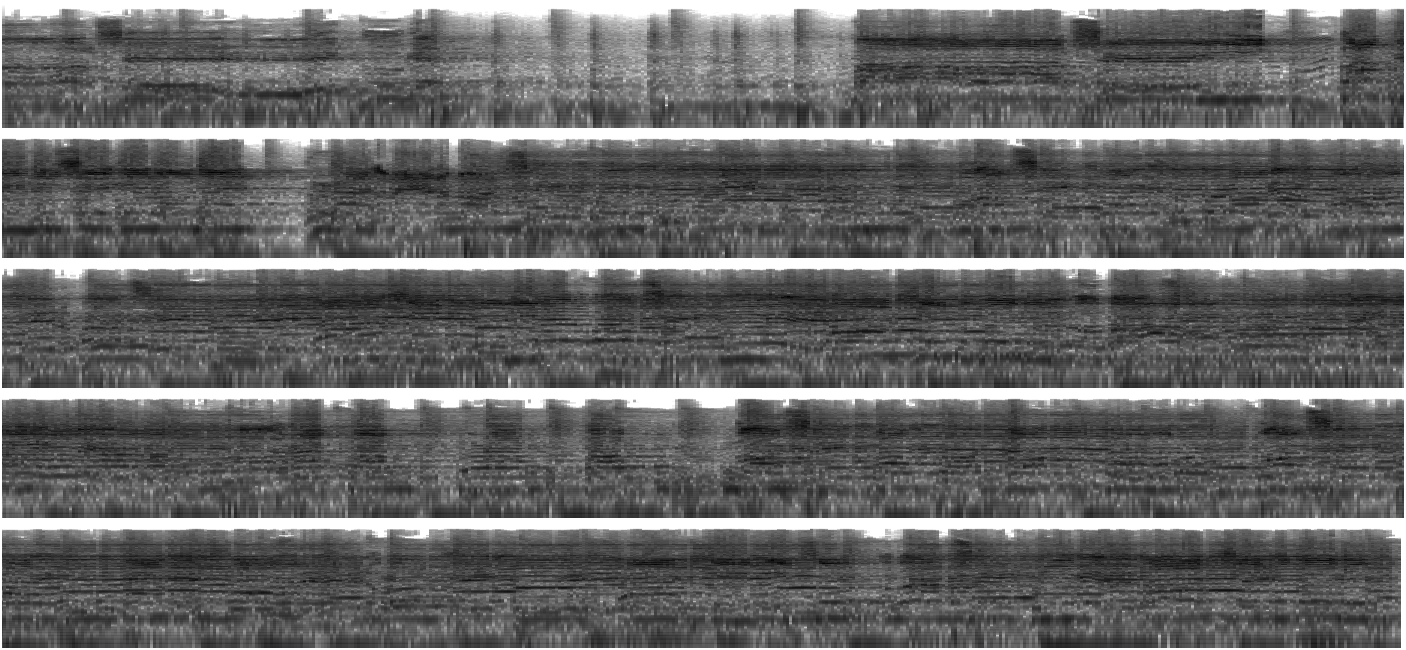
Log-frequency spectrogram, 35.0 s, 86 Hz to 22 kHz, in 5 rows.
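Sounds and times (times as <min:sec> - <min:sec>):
vocal group singing: 0:00.0 - 0:02.8, 0:04.2 - 0:35.0
drums: 0:00.0 - 0:35.0
electric guitar: 0:03.3 - 0:35.0.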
